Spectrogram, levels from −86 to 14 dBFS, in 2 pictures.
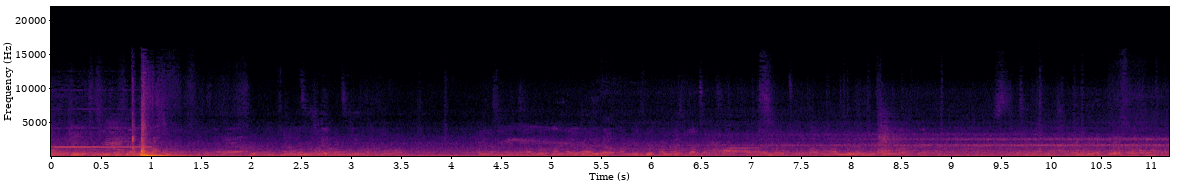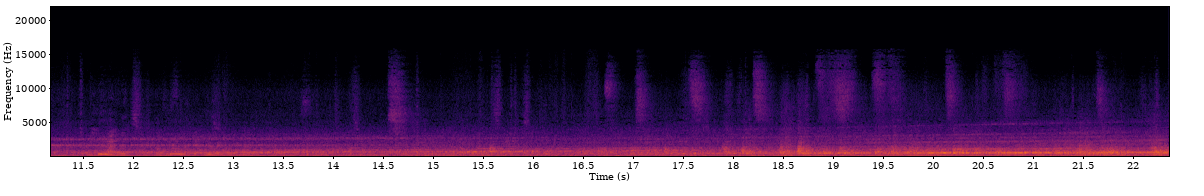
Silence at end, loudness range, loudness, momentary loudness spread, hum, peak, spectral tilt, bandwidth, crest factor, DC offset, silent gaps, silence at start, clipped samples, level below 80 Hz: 0 s; 9 LU; -32 LUFS; 11 LU; none; -6 dBFS; -6.5 dB/octave; 15 kHz; 24 dB; under 0.1%; none; 0 s; under 0.1%; -36 dBFS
